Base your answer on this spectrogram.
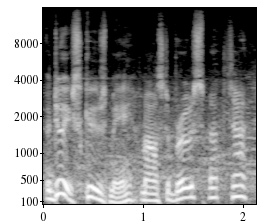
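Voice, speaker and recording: Polite old butler in a game, very formal, expressive, people chattering behind. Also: male voice, fairly high pitch, normal speed, a crowd in the background. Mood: polite, discreet. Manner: formal, deferential. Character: courteous, discreet elderly male butler. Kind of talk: video game voice acting.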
